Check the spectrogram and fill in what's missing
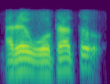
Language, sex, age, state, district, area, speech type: Bengali, male, 60+, West Bengal, Dakshin Dinajpur, rural, conversation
